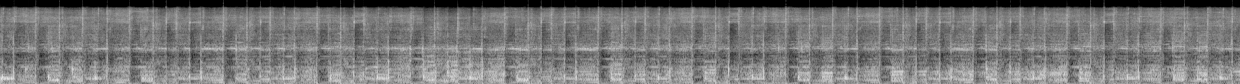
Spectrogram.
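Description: Dance music from a DJ set played loud over a club sound system, with a steady, evenly repeating kick-drum beat.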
